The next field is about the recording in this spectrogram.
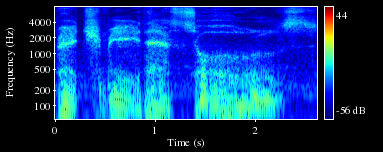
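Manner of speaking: very low, very slow, rasping, growling dragon voice. Summoning a voice the speaker calls dragon voice, close to the mic. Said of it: "I have a voice I do called dragon voice".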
